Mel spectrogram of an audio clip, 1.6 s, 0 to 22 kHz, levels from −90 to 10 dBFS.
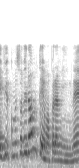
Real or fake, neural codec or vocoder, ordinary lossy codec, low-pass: real; none; none; 7.2 kHz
